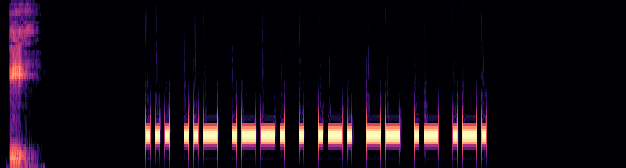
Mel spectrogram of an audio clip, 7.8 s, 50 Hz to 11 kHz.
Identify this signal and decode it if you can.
Morse code, heard as a keyed tone, about 20 wpm, 700 Hz. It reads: SUPERMAR
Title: Build A Word - 4 Letters At A Time - 11-Letter Words - 20wpm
